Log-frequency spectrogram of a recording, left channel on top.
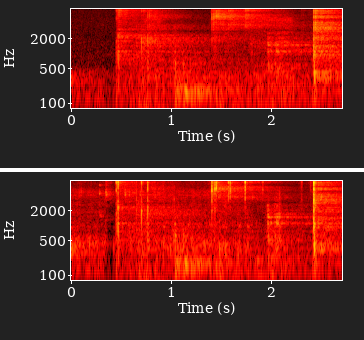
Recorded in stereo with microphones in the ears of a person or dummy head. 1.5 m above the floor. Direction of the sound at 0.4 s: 65° right (ahead or behind).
